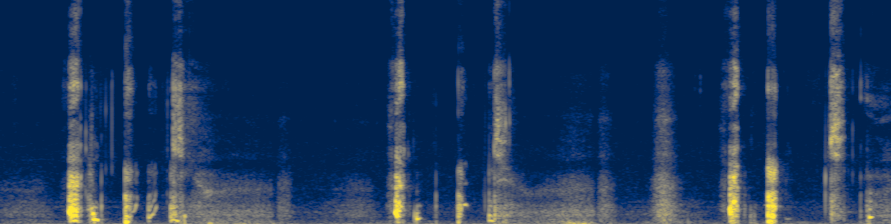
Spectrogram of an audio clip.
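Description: A series of short, muffled sneezes with sharp bursts and soft breaths in between: stifled, held-back sneezing.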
